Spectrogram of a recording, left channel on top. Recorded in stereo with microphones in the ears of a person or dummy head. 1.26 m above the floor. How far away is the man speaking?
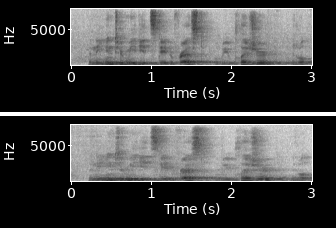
About 0.8 m.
